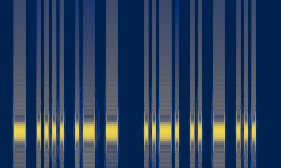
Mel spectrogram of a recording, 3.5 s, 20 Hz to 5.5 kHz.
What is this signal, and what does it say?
Morse code, heard as a keyed tone, about 25 wpm, 600 Hz. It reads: THAT FITS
